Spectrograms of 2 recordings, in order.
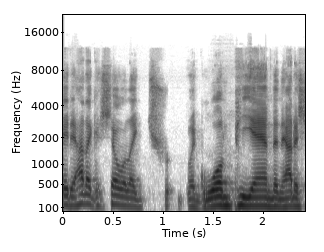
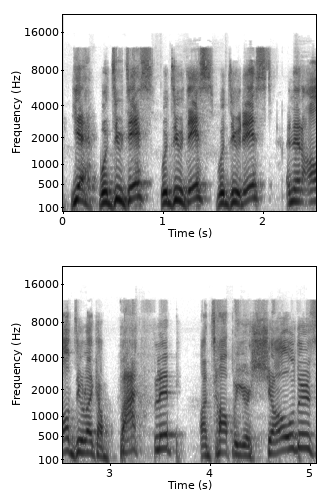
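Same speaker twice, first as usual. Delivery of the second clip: eager, higher-pitched rapid-fire pitching of wild moves; bonkers Speedball; 5 semitones higher, 3 dB louder than usual. Retold or imitated. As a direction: imitate an overexcited friend pitching stunts. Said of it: "he's pure bonkers".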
